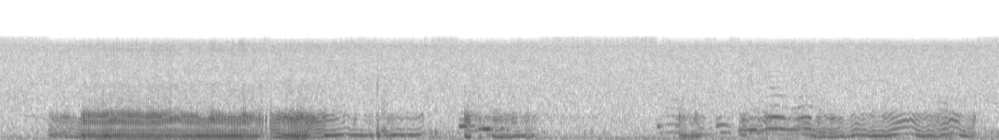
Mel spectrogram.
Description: My dog snoring pretty loud sorry that you can't see her it was dark.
